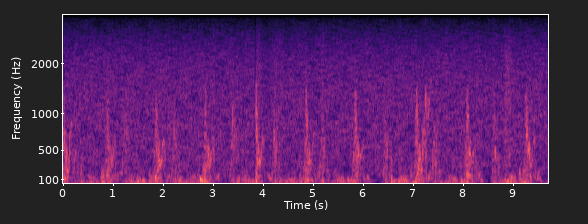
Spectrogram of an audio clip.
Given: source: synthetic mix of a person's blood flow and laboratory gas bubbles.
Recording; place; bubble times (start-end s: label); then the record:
Doppler ultrasound of blood flow; precordium
7.19-7.37 s: bubbles
8.04-8.13 s: bubbles
From the record:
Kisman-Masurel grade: 113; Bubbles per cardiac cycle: 1 to 2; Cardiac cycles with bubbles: 1 to 10%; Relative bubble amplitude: loud (0.450 to 0.775); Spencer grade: 1 (occasional bubble signal discernible with the cardiac motion signal, with majority of cardiac periods free of bubbles); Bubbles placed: anywhere in the cardiac cycle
